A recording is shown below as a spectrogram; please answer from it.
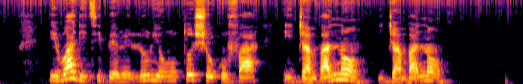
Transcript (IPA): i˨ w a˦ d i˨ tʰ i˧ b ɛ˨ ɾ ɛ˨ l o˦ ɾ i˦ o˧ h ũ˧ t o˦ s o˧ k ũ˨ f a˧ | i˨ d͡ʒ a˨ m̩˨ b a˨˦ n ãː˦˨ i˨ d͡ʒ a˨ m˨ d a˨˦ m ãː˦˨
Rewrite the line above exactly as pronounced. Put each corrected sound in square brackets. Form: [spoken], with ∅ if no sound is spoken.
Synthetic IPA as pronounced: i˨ w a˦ d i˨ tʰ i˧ b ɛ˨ ɾ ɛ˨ l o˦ ɾ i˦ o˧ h ũ˧ t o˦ [ʃ] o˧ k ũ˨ f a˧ | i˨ d͡ʒ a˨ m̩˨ b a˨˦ n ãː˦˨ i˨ d͡ʒ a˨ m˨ [b] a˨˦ [n] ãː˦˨

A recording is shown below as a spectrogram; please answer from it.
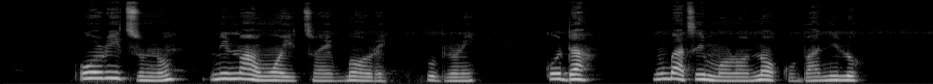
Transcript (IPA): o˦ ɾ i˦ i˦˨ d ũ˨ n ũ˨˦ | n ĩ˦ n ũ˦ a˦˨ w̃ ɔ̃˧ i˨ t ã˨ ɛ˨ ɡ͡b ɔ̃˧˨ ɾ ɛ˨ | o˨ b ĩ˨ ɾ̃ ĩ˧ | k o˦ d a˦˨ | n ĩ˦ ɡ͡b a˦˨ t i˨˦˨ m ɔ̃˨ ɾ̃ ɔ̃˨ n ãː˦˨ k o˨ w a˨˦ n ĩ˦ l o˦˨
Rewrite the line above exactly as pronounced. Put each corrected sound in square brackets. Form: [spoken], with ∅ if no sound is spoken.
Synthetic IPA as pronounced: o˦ ɾ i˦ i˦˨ [t] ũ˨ n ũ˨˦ | n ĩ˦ n ũ˦ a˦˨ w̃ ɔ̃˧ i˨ t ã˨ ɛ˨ ɡ͡b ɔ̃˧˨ ɾ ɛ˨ | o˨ b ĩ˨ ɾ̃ ĩ˧ | k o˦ d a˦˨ | n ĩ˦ ɡ͡b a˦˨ t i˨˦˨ m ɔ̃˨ ɾ̃ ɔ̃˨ n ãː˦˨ k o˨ [b] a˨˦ n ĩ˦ l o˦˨

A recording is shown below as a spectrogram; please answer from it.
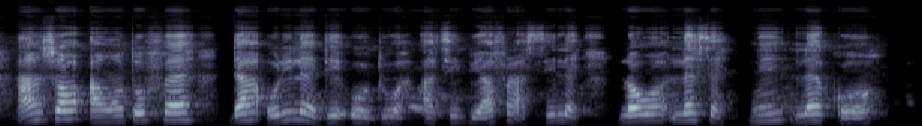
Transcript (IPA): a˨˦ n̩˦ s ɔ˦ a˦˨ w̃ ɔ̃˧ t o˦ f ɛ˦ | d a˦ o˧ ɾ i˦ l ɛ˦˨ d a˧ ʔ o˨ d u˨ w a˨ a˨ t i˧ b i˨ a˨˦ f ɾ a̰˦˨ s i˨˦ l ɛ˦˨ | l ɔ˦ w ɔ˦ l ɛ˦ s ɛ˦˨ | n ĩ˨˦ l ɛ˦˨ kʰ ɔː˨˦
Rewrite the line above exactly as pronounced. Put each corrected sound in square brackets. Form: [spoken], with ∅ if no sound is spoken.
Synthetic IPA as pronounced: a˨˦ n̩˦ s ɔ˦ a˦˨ w̃ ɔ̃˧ t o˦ f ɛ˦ | d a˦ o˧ ɾ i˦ l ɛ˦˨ d [e˧] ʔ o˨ d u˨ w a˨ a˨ t i˧ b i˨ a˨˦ f ɾ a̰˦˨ s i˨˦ l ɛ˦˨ | l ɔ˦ w ɔ˦ l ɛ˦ s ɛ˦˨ | n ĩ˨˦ l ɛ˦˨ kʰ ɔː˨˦

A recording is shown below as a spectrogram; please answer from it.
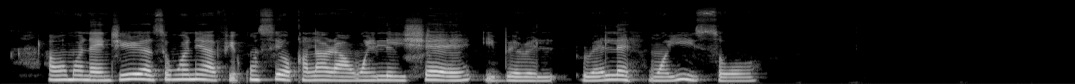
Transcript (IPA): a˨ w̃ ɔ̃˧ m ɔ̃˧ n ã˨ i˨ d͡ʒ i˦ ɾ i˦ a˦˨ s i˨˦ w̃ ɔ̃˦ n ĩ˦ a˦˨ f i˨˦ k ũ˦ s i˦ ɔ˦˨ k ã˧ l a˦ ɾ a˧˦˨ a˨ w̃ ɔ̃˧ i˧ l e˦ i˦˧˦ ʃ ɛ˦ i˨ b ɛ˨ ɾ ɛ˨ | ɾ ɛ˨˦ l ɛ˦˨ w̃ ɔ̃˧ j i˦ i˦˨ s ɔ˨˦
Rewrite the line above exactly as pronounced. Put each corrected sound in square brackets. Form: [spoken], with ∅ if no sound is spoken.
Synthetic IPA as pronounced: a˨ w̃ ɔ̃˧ m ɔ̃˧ n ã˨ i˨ d͡ʒ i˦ ɾ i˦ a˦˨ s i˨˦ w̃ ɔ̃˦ n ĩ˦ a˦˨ f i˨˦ k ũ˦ s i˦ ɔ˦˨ k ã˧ l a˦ ɾ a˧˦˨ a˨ w̃ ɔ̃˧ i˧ l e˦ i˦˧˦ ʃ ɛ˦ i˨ b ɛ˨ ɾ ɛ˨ | ɾ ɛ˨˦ l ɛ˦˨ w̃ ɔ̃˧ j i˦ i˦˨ s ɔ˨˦

